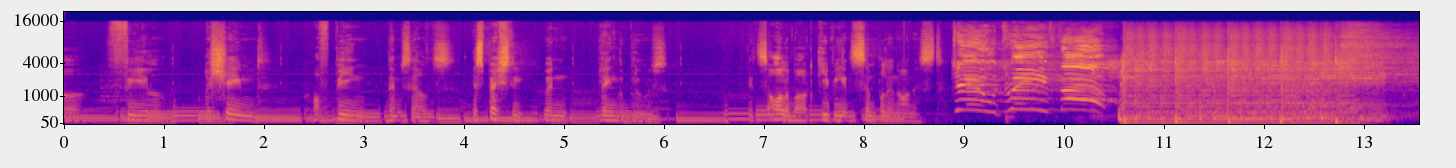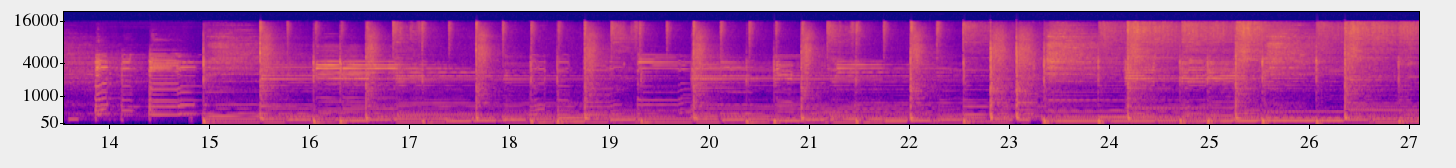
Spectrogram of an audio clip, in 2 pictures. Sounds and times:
Music: 0.0s - 8.8s, 10.4s - 27.1s.

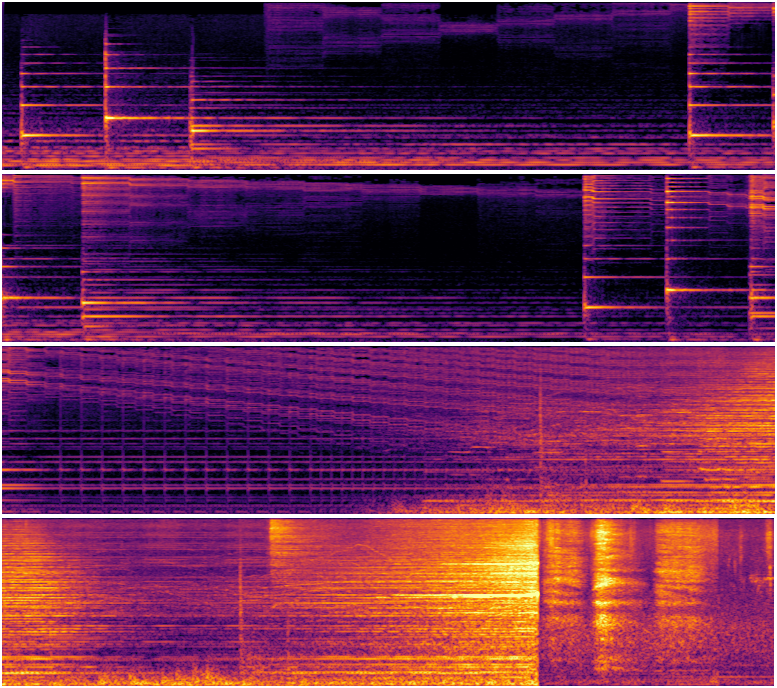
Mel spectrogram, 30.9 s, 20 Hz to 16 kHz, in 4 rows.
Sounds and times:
New-age music: 0.0s - 29.4s.

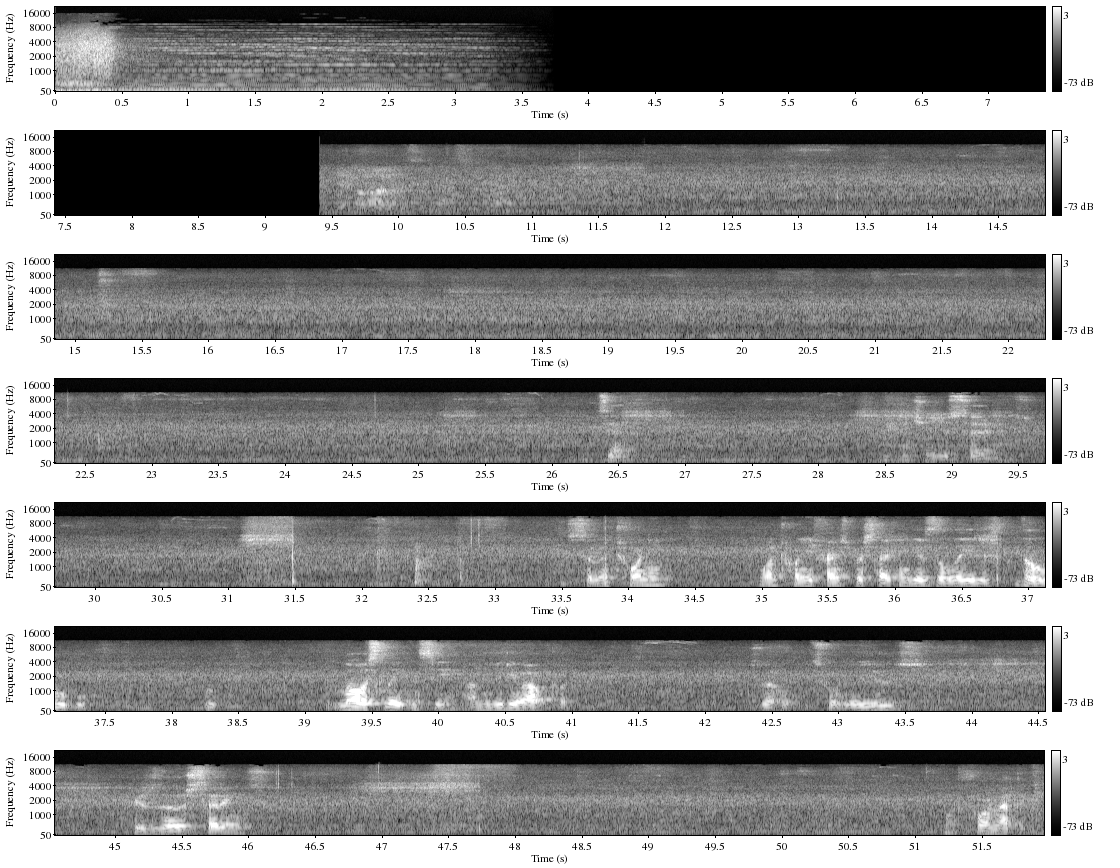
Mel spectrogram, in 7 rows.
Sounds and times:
Speech: 9.4s - 11.1s, 26.3s - 26.6s, 28.6s - 29.6s, 33.6s - 34.4s, 35.0s - 37.4s, 39.2s - 41.1s, 42.4s - 43.7s, 45.1s - 46.2s, 51.2s - 51.9s.

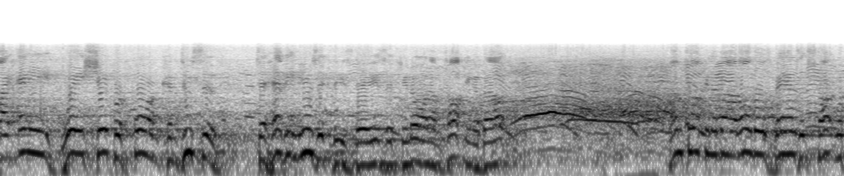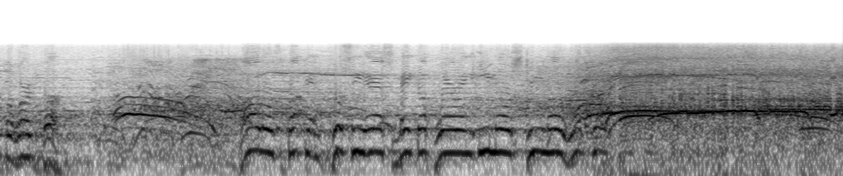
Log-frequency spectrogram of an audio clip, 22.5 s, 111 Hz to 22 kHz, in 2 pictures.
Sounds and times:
Male speech, man speaking: 0.0s - 6.8s, 8.9s - 12.1s, 14.4s - 19.5s
Narration, monologue: 0.0s - 6.8s, 8.9s - 12.4s, 14.4s - 19.3s.

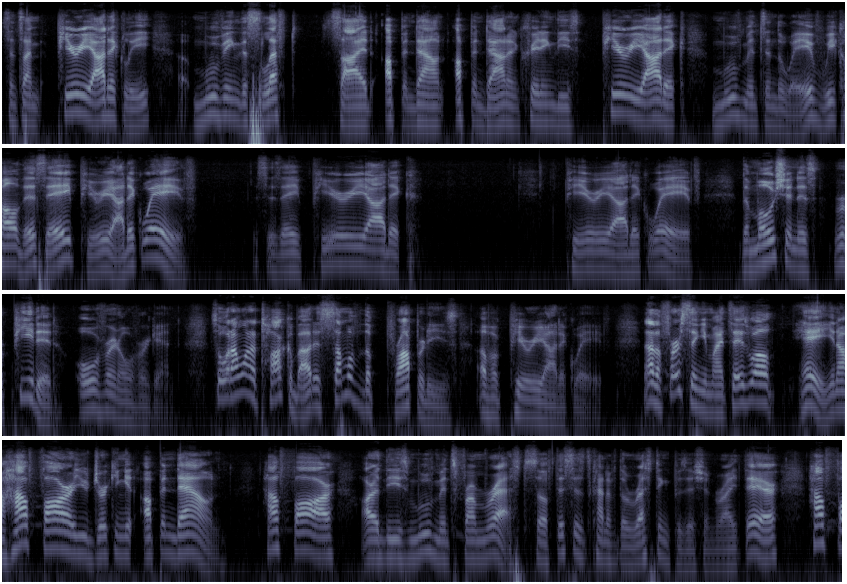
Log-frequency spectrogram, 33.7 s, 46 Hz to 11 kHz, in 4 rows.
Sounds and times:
Speech: 0.0s - 10.4s, 11.0s - 12.6s, 14.0s - 33.6s.

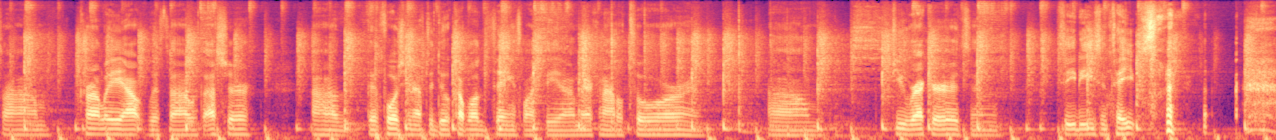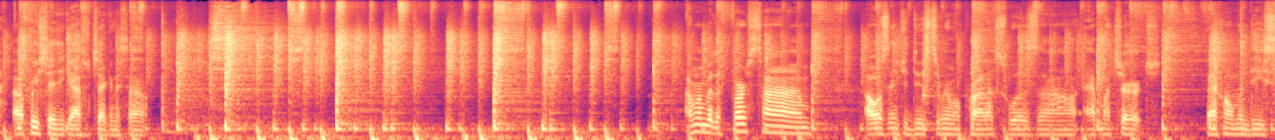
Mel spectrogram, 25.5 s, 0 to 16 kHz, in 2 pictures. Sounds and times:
Bass drum: 0.0s - 25.5s
Drum kit: 0.0s - 25.5s
Drum roll: 0.0s - 25.5s.

